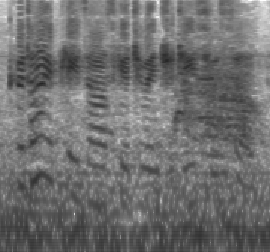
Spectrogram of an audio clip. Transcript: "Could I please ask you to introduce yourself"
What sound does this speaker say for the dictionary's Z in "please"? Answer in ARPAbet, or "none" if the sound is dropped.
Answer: Z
